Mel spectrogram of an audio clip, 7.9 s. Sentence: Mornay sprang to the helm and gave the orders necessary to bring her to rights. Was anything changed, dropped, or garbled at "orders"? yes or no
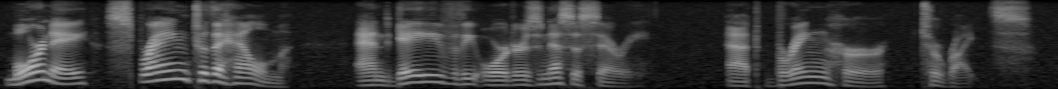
no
